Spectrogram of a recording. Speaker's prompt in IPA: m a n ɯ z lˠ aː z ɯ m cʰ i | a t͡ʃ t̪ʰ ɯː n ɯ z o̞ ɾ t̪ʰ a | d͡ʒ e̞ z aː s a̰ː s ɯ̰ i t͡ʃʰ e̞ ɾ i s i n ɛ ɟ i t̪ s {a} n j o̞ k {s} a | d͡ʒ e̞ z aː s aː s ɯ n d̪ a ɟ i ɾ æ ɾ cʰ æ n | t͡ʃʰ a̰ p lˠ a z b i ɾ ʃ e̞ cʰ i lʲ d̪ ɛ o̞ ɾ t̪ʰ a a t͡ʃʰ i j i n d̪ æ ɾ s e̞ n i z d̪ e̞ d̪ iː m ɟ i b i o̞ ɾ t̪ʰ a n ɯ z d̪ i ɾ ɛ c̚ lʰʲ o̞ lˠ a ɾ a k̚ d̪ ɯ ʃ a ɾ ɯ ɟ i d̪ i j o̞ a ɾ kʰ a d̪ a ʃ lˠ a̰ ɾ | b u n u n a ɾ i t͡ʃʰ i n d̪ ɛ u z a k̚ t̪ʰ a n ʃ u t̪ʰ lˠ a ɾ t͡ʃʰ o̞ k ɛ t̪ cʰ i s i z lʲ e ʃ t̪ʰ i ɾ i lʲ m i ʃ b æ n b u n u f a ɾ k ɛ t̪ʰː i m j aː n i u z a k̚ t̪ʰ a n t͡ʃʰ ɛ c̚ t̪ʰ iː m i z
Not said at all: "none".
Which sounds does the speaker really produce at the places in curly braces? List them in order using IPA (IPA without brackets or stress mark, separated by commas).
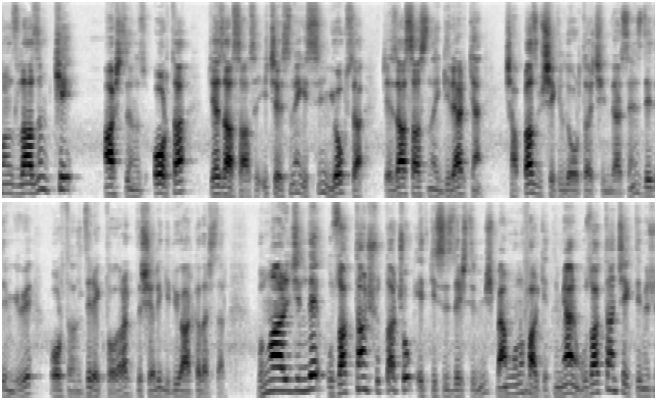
i, s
